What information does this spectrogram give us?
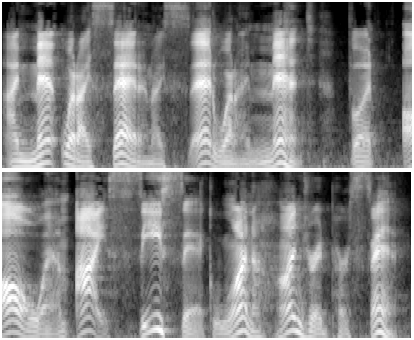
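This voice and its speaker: Loyal storybook elephant, done by a man: earnest, patient, declaiming, lively pitch. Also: slow, heavily acted. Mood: steadfast, weary. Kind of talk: storybook character read-aloud.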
